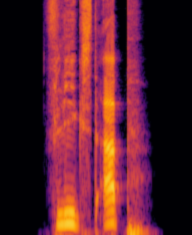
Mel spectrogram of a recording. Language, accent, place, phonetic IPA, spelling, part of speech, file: German, Germany, Berlin, [fliːkst ˈap], fliegst ab, verb, De-fliegst ab.ogg
- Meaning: second-person singular present of abfliegen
